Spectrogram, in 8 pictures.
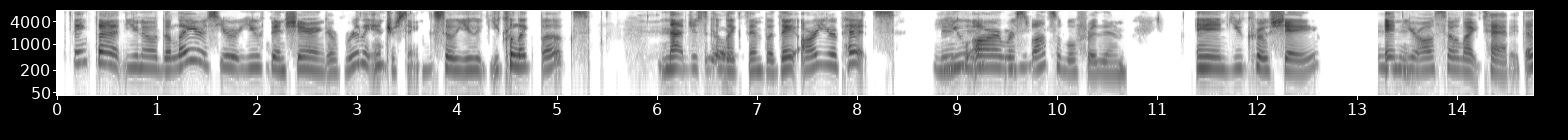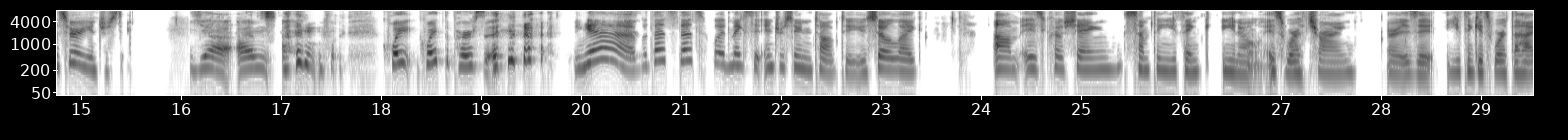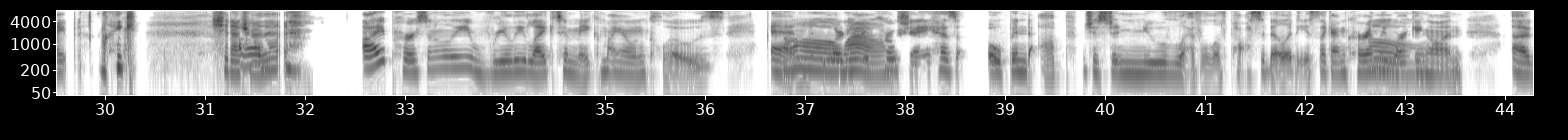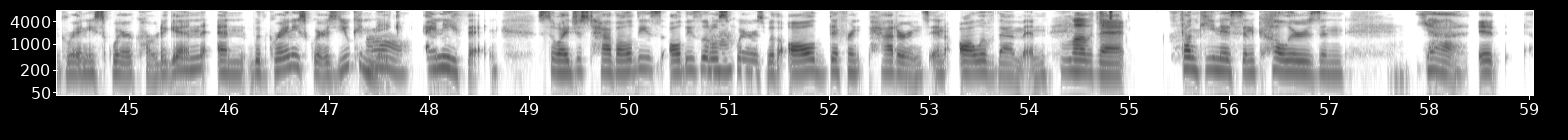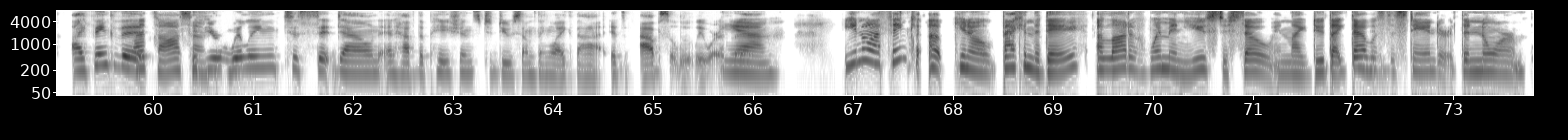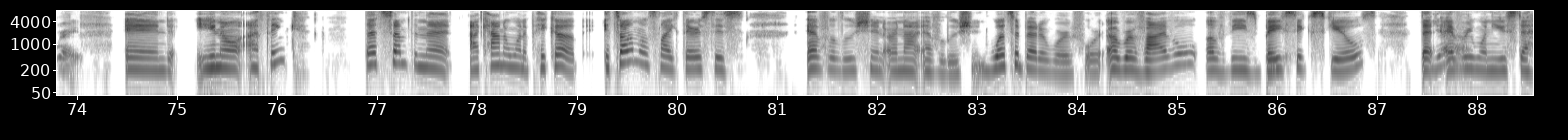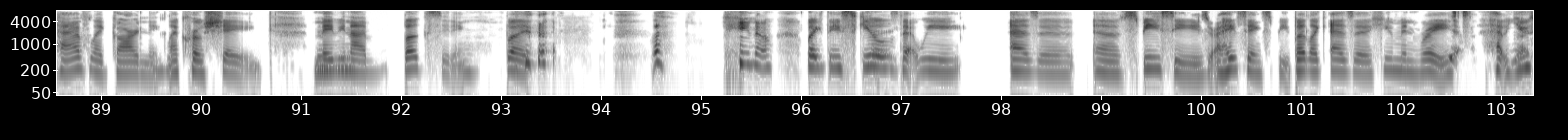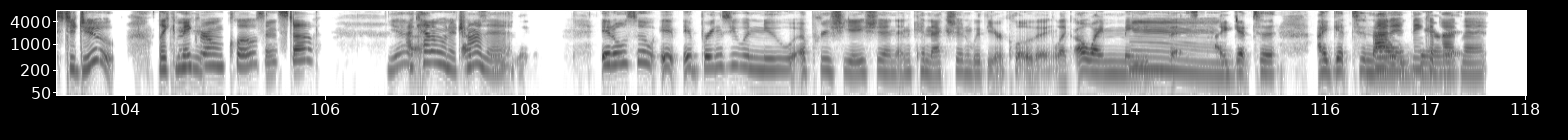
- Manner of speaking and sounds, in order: other background noise; laughing while speaking: "I'm"; laugh; tapping; laughing while speaking: "like"; chuckle; stressed: "anything"; laugh; chuckle; laughing while speaking: "you"; drawn out: "Hmm"
- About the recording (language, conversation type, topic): English, unstructured, What hobbies should everyone try at least once?
- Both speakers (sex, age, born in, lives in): female, 18-19, United States, United States; female, 30-34, United States, United States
